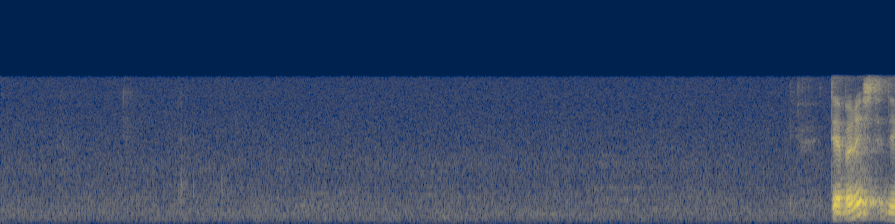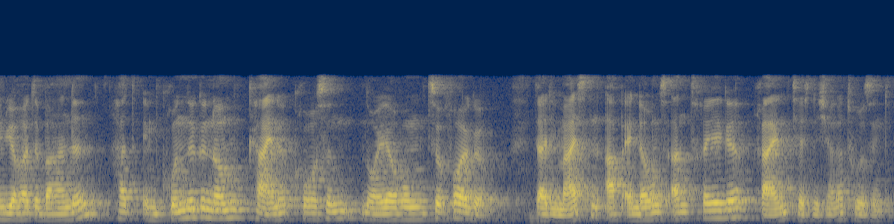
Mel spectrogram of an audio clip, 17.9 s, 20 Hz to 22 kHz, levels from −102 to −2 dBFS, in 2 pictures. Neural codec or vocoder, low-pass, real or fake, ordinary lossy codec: none; 5.4 kHz; real; none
